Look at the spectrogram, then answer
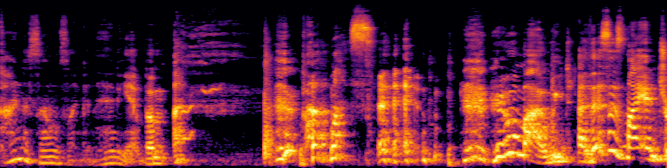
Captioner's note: laughing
